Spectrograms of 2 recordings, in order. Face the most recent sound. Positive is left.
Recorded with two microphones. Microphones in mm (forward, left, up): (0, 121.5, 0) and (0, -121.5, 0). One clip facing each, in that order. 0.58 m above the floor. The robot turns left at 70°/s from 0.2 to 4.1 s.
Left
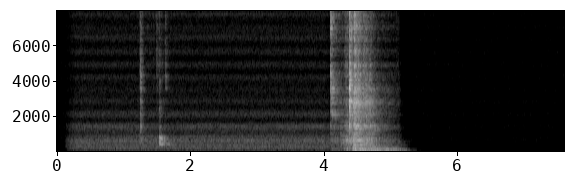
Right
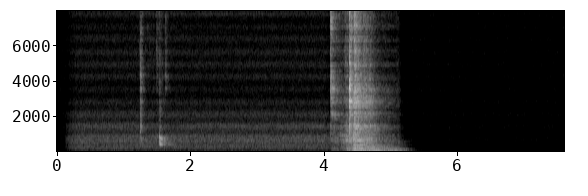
turn(degrees=25)  # may be behind; listen again after turning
